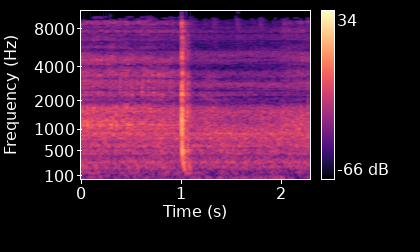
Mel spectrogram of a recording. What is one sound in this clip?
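Glass cracks with a sharp crash.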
